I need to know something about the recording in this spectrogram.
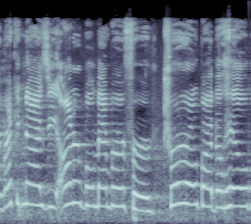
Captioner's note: applause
